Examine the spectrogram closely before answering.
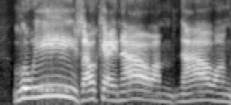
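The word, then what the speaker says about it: Luis: famous a masculine name Louis is a masculine name of Spanish origin pronounced Louise Louise Louise okay now I'm now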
